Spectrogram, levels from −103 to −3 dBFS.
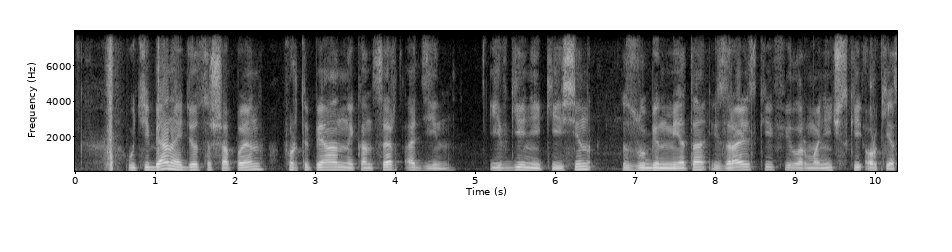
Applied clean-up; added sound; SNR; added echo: none; none; none; none.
